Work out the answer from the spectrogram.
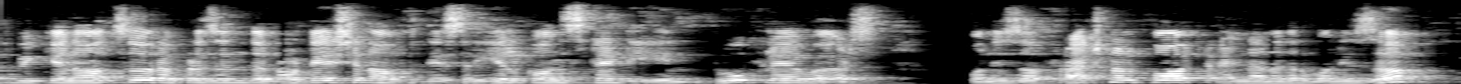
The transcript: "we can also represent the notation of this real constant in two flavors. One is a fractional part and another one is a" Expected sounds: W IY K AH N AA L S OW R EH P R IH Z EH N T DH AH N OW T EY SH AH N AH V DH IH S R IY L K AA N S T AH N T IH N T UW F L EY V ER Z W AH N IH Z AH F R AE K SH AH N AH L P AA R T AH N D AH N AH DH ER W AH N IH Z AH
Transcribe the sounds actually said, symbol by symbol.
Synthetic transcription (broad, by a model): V IY K AH N AA L S OW R EH P R IH Z EH N T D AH N OW T EY SH AH N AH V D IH S R IY L K AA N S T AH N T IH N T UW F L EY V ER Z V AH N IH Z AH F R AE K SH AH N AH L P AA R T AH N D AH N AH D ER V AH N IH Z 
